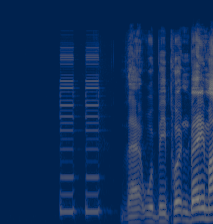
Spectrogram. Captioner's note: buzzer sounds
